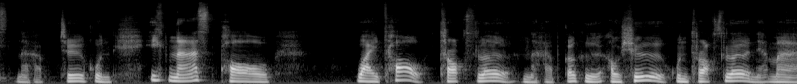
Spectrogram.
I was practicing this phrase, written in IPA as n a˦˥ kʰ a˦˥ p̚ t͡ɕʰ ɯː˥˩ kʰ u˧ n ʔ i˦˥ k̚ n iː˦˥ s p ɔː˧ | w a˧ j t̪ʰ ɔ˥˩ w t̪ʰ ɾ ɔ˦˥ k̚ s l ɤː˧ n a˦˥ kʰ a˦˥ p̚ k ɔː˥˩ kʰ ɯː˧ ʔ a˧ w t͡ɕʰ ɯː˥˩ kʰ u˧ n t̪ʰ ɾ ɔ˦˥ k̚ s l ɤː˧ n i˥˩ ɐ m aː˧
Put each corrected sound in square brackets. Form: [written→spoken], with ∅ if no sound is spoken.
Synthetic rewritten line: n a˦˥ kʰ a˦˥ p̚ t͡ɕʰ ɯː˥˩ kʰ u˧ n ʔ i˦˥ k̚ n [iː˦˥→aː˦˥] s [p→pʰ] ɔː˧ | w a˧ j t̪ʰ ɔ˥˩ w t̪ʰ ɾ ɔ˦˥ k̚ s l [ɤː˧→ɤː˥˩] n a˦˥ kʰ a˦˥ p̚ k ɔː˥˩ kʰ ɯː˧ ʔ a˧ w t͡ɕʰ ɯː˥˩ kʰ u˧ n t̪ʰ ɾ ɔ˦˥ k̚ s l [ɤː˧→ɤː˥˩] n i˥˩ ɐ m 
